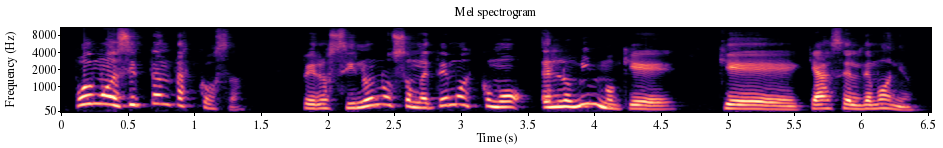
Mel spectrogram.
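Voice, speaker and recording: A man preaching a sermon to his congregation, halting with restarts and asking rhetorical questions. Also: high-pitched, a little mellow. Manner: halting, many restarts and fillers. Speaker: pastor.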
